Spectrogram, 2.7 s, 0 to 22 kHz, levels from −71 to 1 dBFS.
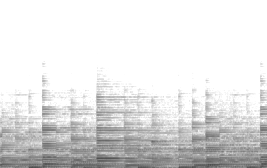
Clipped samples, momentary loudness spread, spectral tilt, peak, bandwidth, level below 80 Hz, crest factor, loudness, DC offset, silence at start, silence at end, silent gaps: under 0.1%; 4 LU; -4.5 dB/octave; -10 dBFS; 14 kHz; -46 dBFS; 16 dB; -25 LUFS; under 0.1%; 0 s; 0 s; none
